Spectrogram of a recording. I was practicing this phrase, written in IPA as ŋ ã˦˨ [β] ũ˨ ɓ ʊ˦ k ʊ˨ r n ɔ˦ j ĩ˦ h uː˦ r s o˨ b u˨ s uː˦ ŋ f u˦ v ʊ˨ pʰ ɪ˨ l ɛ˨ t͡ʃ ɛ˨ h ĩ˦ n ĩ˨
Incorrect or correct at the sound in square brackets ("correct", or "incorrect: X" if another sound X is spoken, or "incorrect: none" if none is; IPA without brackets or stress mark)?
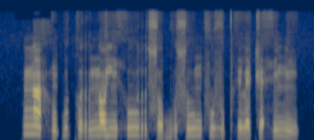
incorrect: h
